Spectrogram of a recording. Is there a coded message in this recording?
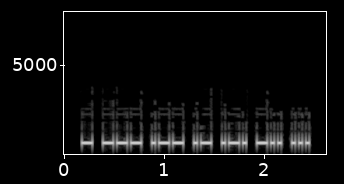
Yes: Morse code from 0.2 to 2.5 s, heard as a keyed tone, about 34 wpm, 650 Hz. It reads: TOWARDS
